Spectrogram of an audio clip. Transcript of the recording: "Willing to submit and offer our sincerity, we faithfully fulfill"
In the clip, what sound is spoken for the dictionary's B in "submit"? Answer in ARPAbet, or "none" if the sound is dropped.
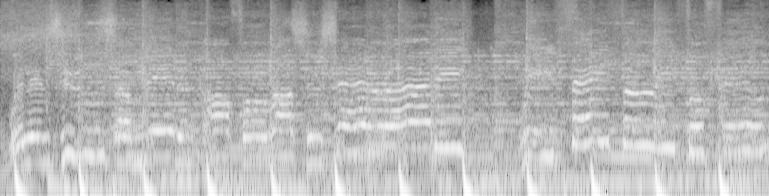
none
